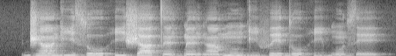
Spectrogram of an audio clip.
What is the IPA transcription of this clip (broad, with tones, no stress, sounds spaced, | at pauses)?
d͡ʒ ã˦ ɡ i˦ s o˦ h i˦ ʃ a˦ t ɛ̃˧ k͡p ɛ̃˧ ɡ ã˧ m ũ˦ ɡ i˧ f e˦ d o˦˨ h i˧ b ũ˧ s e˨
